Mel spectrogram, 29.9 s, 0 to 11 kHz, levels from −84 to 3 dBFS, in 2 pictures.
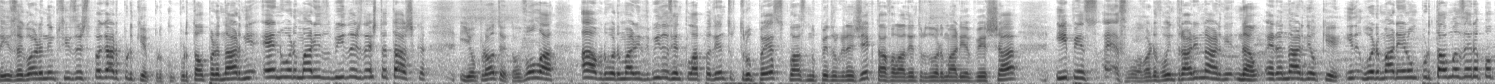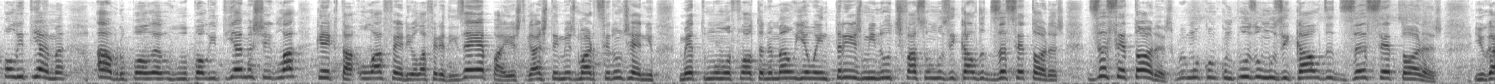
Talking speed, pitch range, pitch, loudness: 245 wpm, 205-265 Hz, 235 Hz, -21 LUFS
